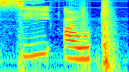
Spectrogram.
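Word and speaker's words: cout: द सी आउट is pronounced as सी आउट।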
